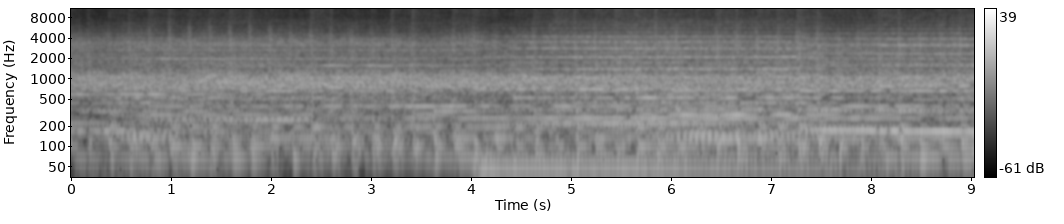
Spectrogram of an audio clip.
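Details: Loud, dense orchestral soundtrack music with a driving beat throughout, with no animal calls heard.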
